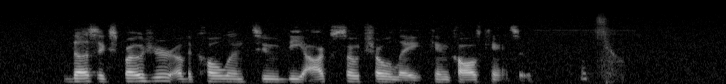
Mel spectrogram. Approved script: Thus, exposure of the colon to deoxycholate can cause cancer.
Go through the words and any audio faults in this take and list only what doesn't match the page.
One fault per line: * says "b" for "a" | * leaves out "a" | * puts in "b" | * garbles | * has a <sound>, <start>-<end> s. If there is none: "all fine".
* has a sneeze, 5.8-6.3 s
